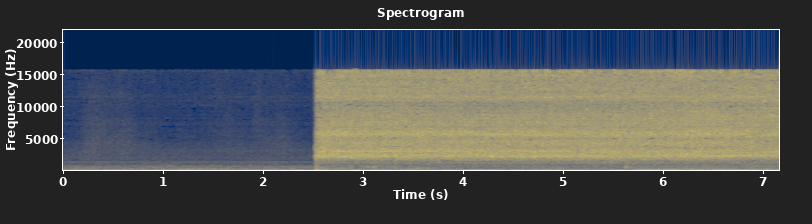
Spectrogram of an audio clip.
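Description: Compressed air hissing loudly and steadily from a COF/ACF panel bonding machine, cutting in abruptly about two and a half seconds in over the machine's low hum, which grows louder near the end.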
